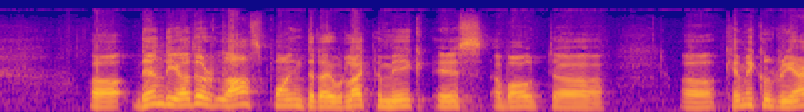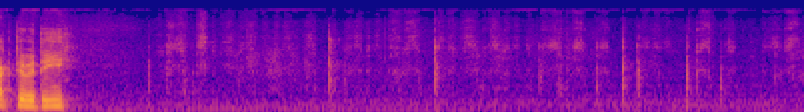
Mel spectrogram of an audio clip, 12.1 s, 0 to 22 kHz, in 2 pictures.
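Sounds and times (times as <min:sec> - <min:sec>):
chalk tapping and scratching: 0:07.1 - 0:12.0.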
